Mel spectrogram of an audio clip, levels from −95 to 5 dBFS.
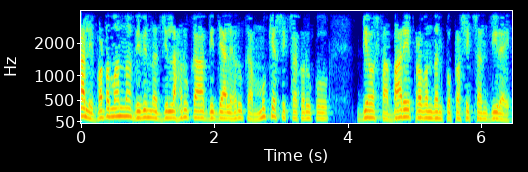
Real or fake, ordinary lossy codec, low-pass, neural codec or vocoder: real; Opus, 24 kbps; 3.6 kHz; none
